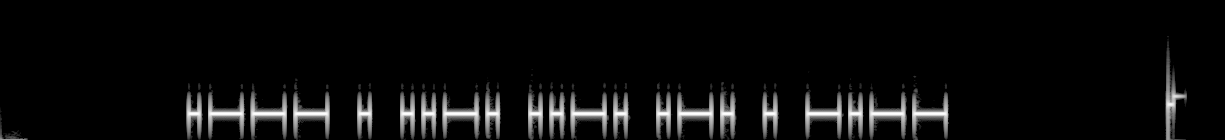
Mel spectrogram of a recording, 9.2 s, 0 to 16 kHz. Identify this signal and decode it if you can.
Morse code, heard as a keyed tone, about 15 wpm, 700 Hz. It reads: JEFFREY
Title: USA Common Names - 15wpm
